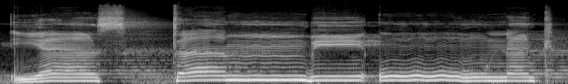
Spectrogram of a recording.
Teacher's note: Kita uraikan dulu. Huruf nun yang bertemu dengan huruf ba, karena ini adalah bacaan iqlab, maka huruf nunnya berubah menjadi huruf mim sukun.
